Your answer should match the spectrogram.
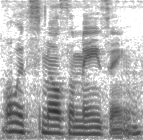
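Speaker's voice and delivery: usual speaking voice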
